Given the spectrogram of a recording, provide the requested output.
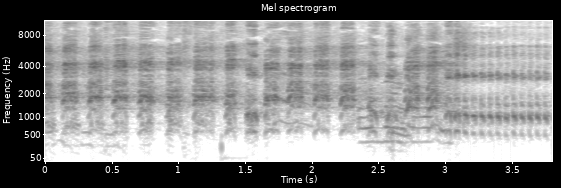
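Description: Laughing Kookaburras give a raucous, cackling chorus of harsh chuckles that speeds into a fast, evenly pulsed laughing roll, with a human voice faintly behind.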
